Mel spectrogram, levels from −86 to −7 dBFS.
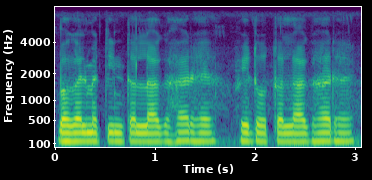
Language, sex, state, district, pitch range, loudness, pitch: Hindi, male, Jharkhand, Deoghar, 130-135 Hz, -18 LUFS, 130 Hz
